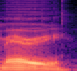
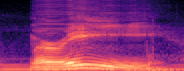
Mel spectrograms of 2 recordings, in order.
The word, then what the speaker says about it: Marie: do get to Marie Marie I've been saying Mary Jesus Kevin I can't pronounce names either Marie that's her name Murray's journal how KLCC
